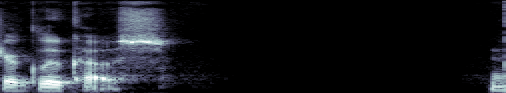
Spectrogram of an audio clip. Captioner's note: pause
